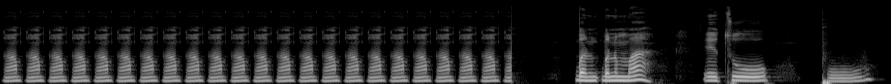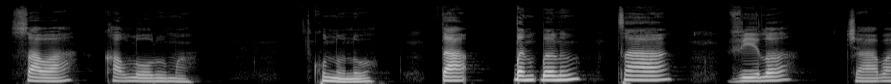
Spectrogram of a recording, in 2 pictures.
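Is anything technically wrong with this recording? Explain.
Yes. A broken-record loop runs from 0 to 5.11 s. A 0.23 s fragment repeats 21 times back to back, likely from a stalled stream. The speech for that span is lost.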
